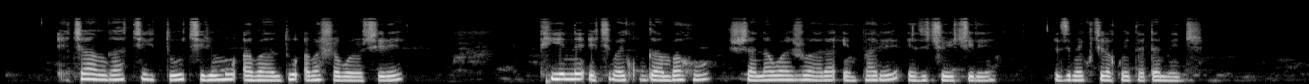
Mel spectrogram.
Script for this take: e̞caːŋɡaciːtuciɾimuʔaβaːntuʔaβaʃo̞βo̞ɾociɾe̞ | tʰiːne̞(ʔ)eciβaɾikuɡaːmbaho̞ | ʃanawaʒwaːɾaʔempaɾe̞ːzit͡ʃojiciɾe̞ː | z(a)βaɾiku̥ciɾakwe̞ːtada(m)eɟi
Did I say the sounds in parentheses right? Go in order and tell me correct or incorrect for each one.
correct, incorrect: i, correct

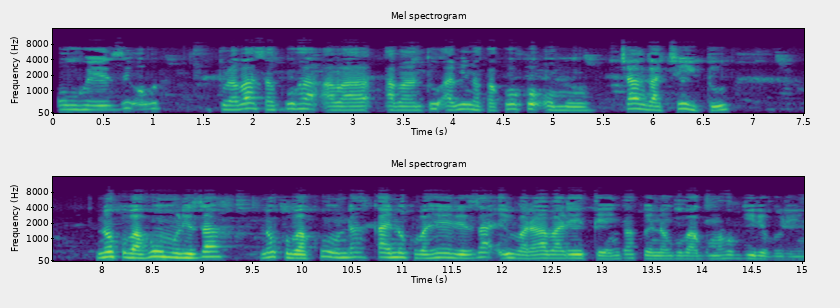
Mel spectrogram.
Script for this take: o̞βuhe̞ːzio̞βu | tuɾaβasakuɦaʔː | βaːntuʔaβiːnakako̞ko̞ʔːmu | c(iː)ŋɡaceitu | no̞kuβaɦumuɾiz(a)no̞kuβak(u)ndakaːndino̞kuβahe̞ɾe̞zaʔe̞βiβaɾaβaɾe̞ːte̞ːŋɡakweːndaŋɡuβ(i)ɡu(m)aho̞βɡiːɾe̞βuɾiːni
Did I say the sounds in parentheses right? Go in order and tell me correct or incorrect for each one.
incorrect: aː, correct, incorrect: uː, incorrect: a, correct

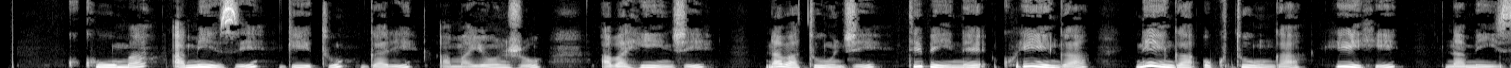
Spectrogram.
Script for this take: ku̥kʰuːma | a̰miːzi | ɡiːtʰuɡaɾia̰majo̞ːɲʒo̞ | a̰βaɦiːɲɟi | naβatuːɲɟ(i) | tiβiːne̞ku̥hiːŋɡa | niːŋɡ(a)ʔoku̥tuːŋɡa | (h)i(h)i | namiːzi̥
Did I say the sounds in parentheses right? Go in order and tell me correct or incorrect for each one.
correct, correct, correct, correct

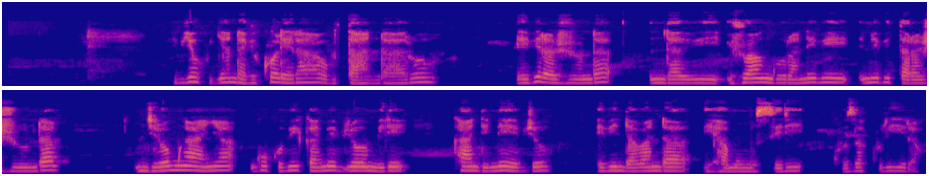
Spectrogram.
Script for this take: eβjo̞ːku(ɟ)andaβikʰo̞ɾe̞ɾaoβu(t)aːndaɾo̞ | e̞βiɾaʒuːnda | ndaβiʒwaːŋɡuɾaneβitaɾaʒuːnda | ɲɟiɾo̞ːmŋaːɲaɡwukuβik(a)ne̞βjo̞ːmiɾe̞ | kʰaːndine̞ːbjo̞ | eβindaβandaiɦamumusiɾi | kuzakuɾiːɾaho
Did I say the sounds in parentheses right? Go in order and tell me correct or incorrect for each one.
correct, correct, correct

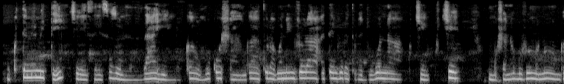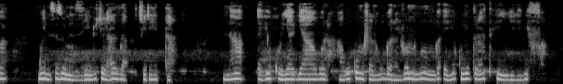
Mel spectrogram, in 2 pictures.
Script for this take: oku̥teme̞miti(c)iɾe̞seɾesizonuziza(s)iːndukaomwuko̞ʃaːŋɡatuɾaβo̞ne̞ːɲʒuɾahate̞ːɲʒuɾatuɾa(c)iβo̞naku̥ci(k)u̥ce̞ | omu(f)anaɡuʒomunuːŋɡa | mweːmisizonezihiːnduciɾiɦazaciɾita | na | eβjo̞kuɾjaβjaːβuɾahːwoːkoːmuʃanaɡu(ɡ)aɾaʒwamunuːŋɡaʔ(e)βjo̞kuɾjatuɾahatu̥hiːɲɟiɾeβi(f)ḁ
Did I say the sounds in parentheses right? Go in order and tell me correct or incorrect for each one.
correct, incorrect: h, incorrect: ɟ, correct, incorrect: ʃ, correct, correct, correct

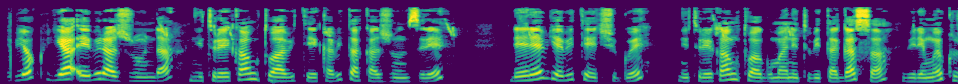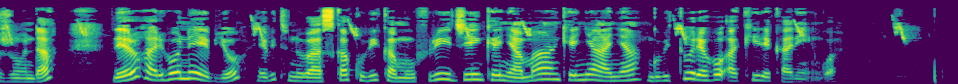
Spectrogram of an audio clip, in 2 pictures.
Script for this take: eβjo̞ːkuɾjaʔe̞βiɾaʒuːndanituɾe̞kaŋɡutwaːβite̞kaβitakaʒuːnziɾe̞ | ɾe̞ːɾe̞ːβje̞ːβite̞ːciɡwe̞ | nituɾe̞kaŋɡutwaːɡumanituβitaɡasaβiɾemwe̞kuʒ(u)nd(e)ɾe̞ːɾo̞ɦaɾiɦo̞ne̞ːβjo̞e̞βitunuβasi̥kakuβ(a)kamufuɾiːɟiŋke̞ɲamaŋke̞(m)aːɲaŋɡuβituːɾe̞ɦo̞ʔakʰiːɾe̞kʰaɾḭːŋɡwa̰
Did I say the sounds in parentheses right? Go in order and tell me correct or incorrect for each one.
incorrect: uː, incorrect: a, incorrect: i, incorrect: ɲ

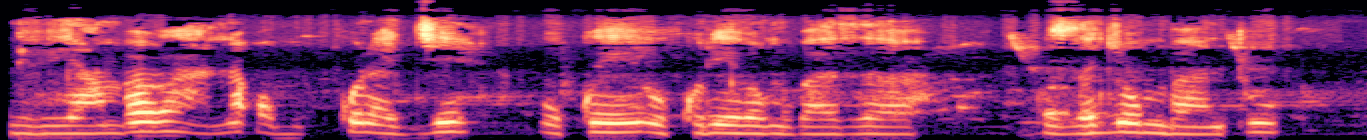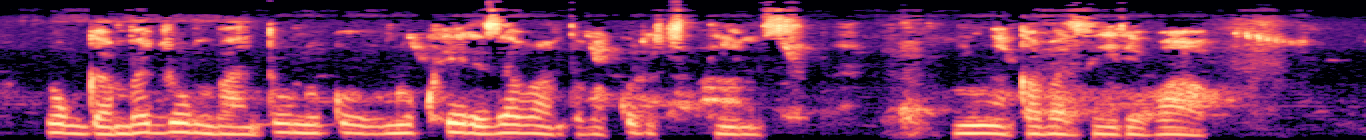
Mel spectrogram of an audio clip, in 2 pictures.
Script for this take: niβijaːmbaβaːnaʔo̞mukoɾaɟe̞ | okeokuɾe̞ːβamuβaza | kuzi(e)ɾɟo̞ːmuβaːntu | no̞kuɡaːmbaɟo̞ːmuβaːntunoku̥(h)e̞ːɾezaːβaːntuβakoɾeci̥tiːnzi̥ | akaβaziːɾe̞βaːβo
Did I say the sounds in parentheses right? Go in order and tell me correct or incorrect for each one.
incorrect: a, correct

